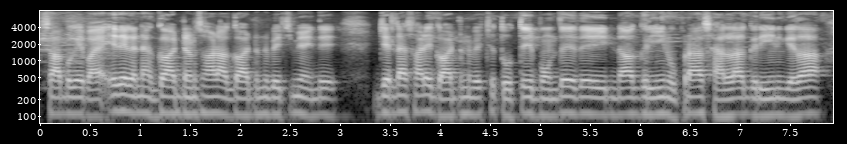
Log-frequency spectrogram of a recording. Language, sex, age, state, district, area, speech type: Dogri, male, 18-30, Jammu and Kashmir, Jammu, rural, spontaneous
